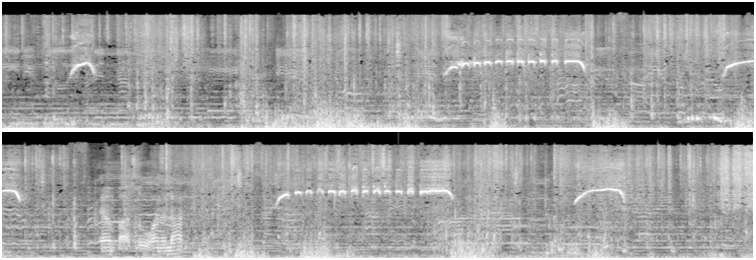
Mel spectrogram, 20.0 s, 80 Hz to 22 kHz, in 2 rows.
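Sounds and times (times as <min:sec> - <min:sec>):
pigeons cooing: 0:00.0 - 0:20.0
pigeons pecking: 0:00.0 - 0:20.0
wings flapping: 0:00.0 - 0:20.0
high whistle: 0:00.8 - 0:01.4, 0:05.7 - 0:08.0, 0:09.2 - 0:10.6, 0:13.6 - 0:16.6, 0:17.5 - 0:18.6.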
